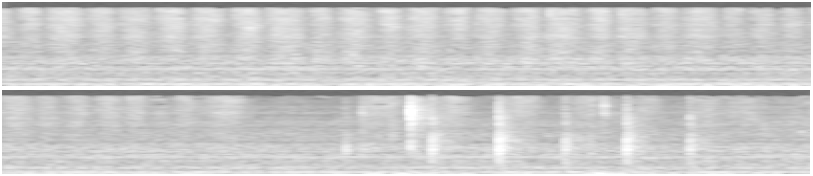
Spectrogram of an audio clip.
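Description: Wax crayon rubbing on paper in quick, even back-and-forth colouring strokes, followed by a few light clicks about four to five seconds in.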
